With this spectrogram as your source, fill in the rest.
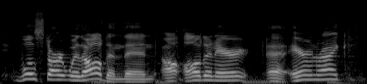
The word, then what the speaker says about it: Alden Ehrenreich: Alden Ehrenreich, I believe is how you say his name.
